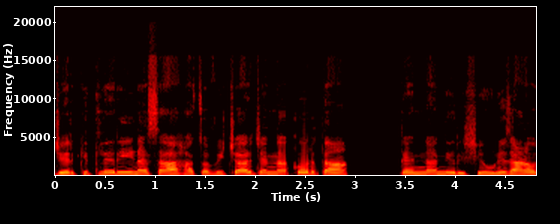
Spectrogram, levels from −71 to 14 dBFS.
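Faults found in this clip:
Robotic sound from repeated short buffers, 2.25–2.65 s: rigid metallic buzz near 134 Hz. Likely receive-side buffer underrun, with a ~7.5 ms chunk looping over most of that stretch.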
